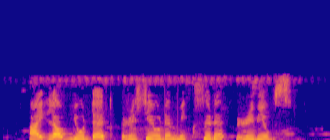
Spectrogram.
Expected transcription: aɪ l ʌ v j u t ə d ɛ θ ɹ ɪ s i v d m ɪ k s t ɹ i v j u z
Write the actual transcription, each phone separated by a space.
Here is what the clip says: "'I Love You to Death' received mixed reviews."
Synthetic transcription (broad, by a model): aɪ l ʌ v j u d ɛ t ɹ ɪ s i v d m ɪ k s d ɹ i v j u s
